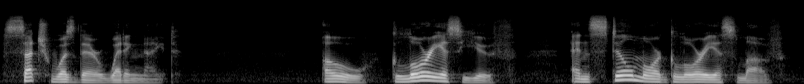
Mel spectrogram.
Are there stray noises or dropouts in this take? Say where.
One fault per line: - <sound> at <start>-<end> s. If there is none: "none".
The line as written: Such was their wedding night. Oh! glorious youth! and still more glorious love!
none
